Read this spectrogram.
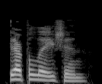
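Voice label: "depilation", English, British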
